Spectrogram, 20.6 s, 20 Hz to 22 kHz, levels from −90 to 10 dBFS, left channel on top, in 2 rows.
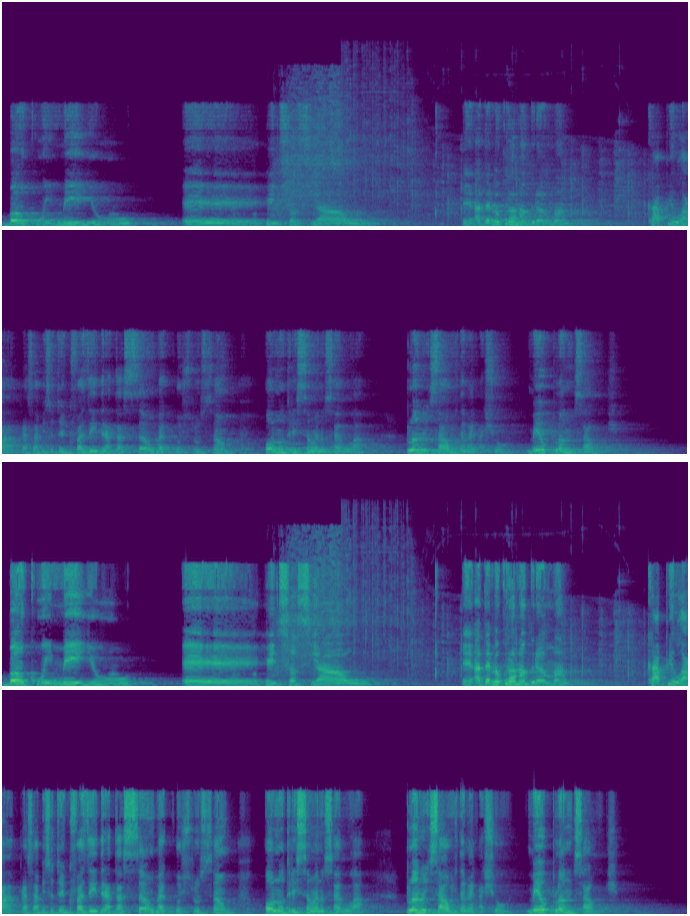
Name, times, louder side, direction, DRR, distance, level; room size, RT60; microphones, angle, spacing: voice 1, 0.0-2.0 2.7-5.6 6.9-8.5 9.7-14.0 14.2-15.7 16.4-19.5, right 6 dB, 80° right, 15 dB, 0.5 m, -30 dB
sound 1, 4.0-9.8, right 3 dB, 25° right, 1.0 m, -47 dB
16.5 x 6.4 x 8.0 m, 2.9 s
head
